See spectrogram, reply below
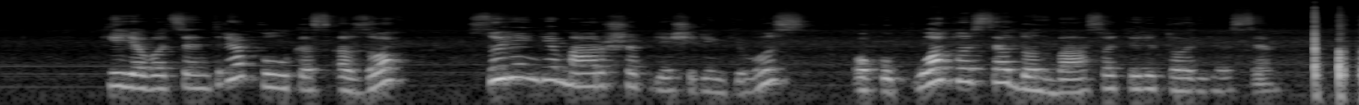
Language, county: Lithuanian, Vilnius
